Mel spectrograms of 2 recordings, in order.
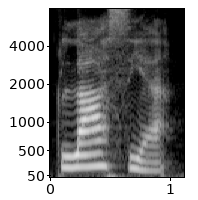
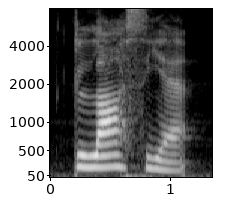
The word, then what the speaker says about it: glacier: 英音的读法呢是 Glacier, glacier, 美音读法是 glacier, glacier, 不光是元音、后面的这个辅音也是不一样发音的、两处不同，这个单词我们要注意。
